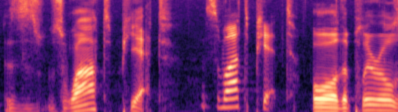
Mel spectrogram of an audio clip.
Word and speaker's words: Zwarte Piet: And his name is, I'm going to have a crack at the pronunciation, Zwarte Piet, Zwarte Piet.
